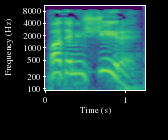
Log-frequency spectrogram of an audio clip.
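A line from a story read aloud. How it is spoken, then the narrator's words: Screaming. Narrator (Italian): urlava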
